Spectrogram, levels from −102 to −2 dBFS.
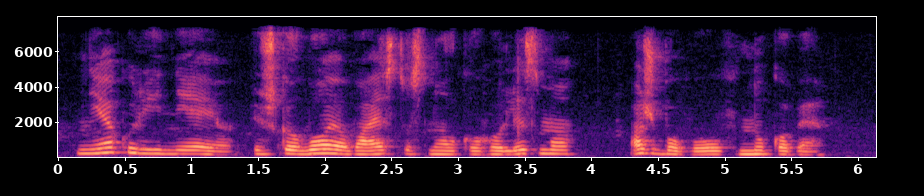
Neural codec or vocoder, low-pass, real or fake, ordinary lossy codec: none; 7.2 kHz; real; AAC, 48 kbps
